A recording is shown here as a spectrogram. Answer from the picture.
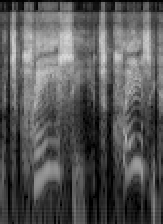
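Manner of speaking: high, soft, incredulous squeak; exasperated squeak. Real, not acted. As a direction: disbelief squeezed into a squeal. Exasperated exclamation.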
